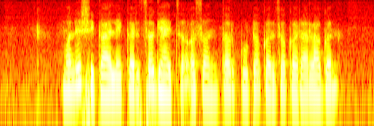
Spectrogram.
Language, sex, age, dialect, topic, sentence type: Marathi, female, 18-24, Varhadi, banking, question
